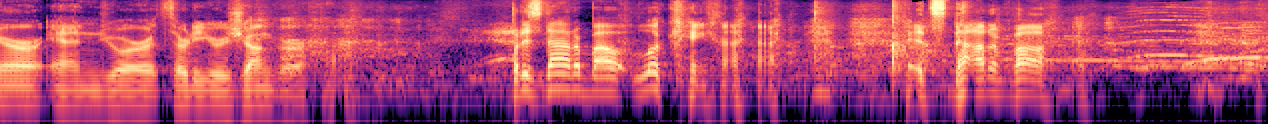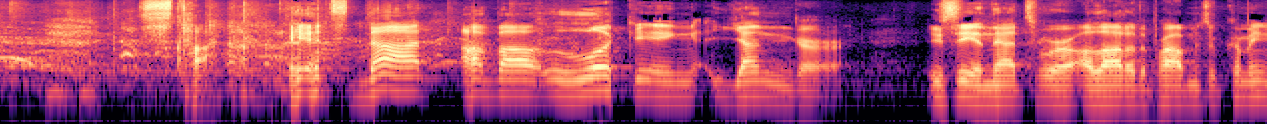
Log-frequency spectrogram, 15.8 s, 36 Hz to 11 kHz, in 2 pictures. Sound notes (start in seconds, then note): 1.8 some chuckles; 4.4 chuckles; 5.7 some in audience are saying “Wooo!”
